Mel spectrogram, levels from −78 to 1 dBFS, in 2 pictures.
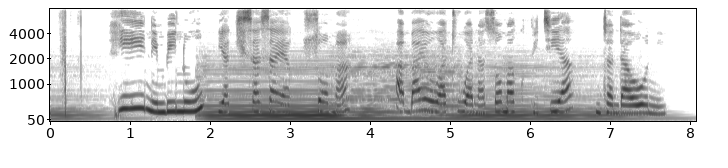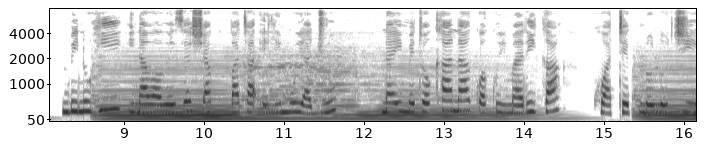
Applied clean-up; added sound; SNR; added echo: none; Bowed string instrument; 1 dB; none.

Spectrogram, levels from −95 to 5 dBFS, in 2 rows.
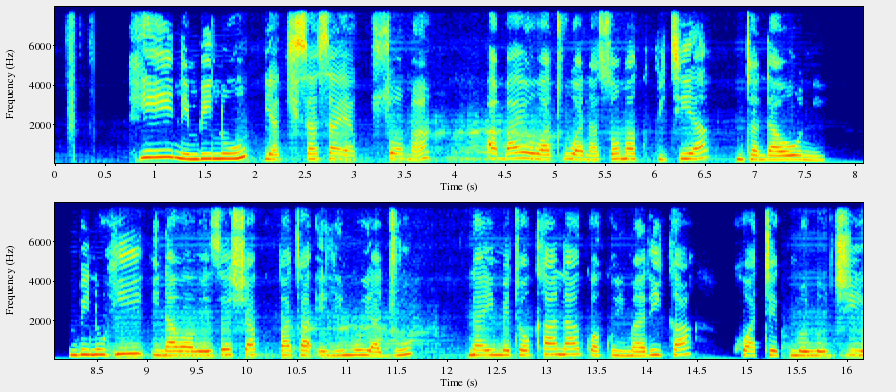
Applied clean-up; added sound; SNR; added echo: neural separator model SepFormer DNS4.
